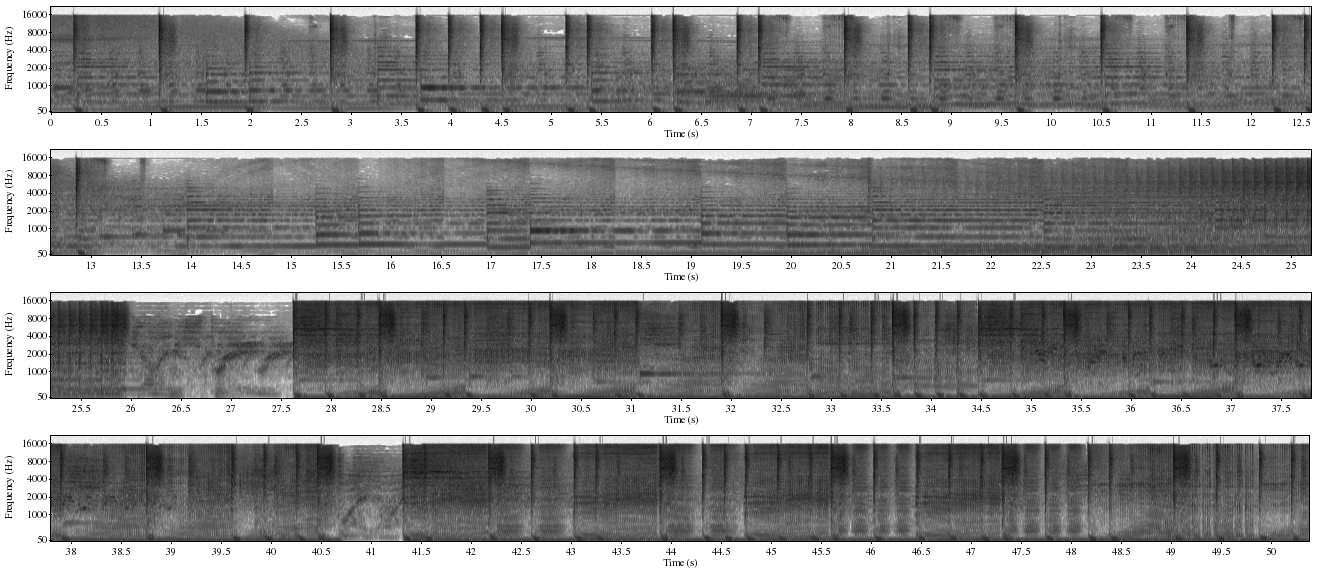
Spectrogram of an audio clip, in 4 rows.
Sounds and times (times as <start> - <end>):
Electronic music: 0.0 - 50.3.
